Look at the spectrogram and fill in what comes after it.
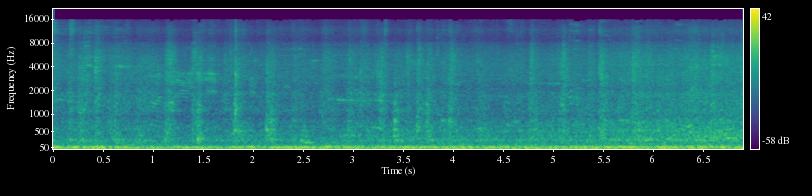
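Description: Passenger train running on jointed track, heard on board: a steady low rumble with the wheels clicking over rail joints, the clicks thickest in the first couple of seconds.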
